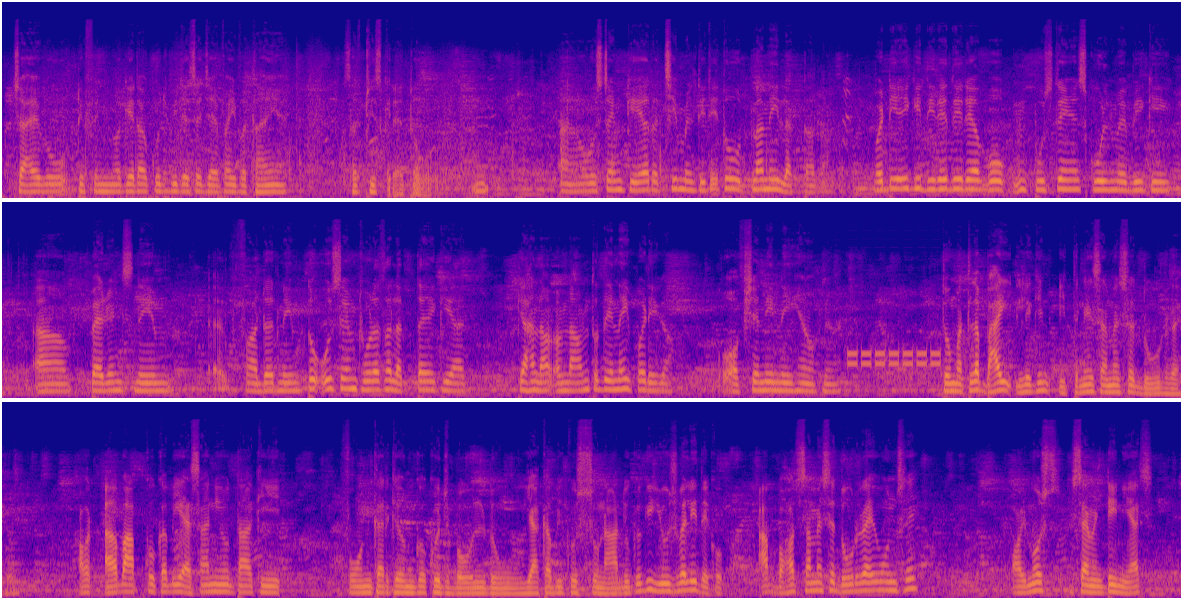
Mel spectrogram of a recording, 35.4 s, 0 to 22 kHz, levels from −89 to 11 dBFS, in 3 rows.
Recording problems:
murmuring crowd; noticeable; throughout; 15 dB below the speech
phone ringing; noticeable; at 20 s; peak 5 dB below the speech

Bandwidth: 15 kHz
